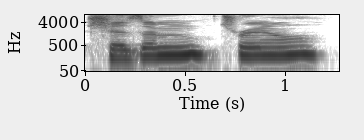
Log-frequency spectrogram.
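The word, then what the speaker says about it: Chisholm Trail: And can you tell us a little bit about the was it Chisum Trail? Is that how you say it? Yes.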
